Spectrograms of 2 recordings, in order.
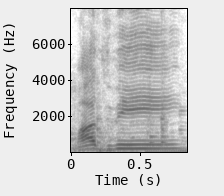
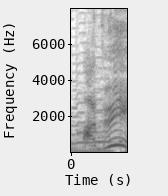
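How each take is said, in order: First: The name is called in a sweet, loving tone. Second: The name is called in an irritated tone.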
